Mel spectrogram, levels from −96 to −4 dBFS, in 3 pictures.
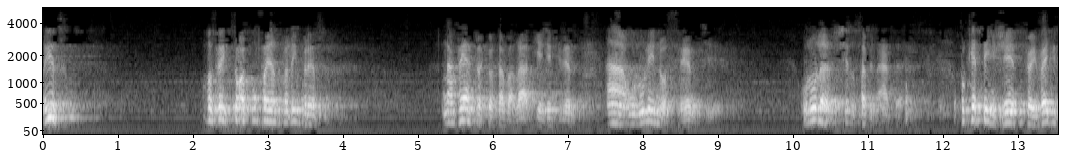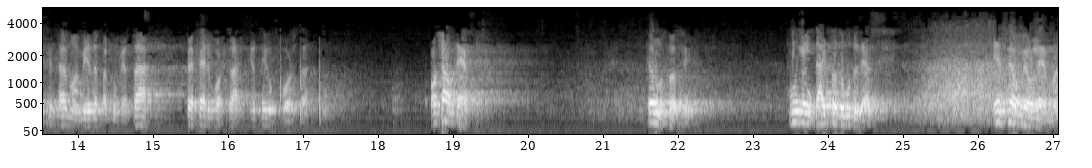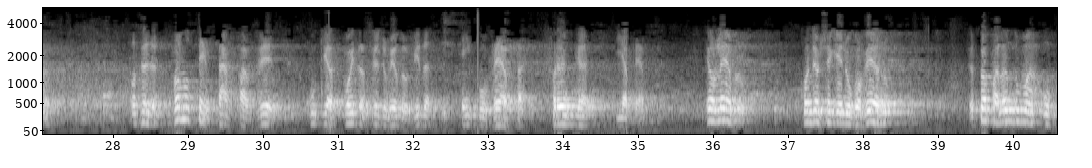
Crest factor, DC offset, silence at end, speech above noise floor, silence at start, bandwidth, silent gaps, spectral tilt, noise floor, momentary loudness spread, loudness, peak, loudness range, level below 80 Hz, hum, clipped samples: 16 dB; under 0.1%; 0 s; 39 dB; 0 s; 4 kHz; none; -11 dB/octave; -57 dBFS; 18 LU; -19 LUFS; -4 dBFS; 7 LU; -64 dBFS; 60 Hz at -60 dBFS; under 0.1%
